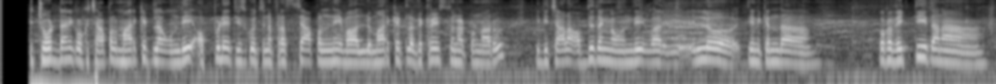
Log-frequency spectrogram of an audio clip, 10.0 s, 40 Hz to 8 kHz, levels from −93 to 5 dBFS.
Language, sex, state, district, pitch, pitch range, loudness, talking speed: Telugu, male, Karnataka, Raichur, 175 Hz, 165-185 Hz, -20 LUFS, 155 wpm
